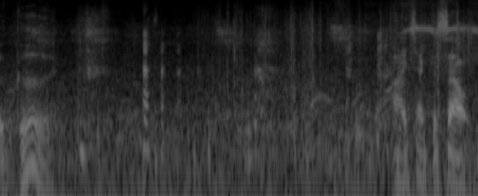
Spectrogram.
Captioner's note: Izzie chuckles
